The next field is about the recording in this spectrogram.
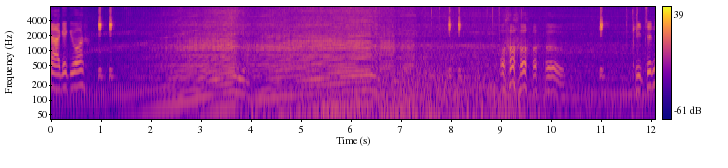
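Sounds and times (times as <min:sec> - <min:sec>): motorcycle engine revving: 0:00.7 - 0:09.2.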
